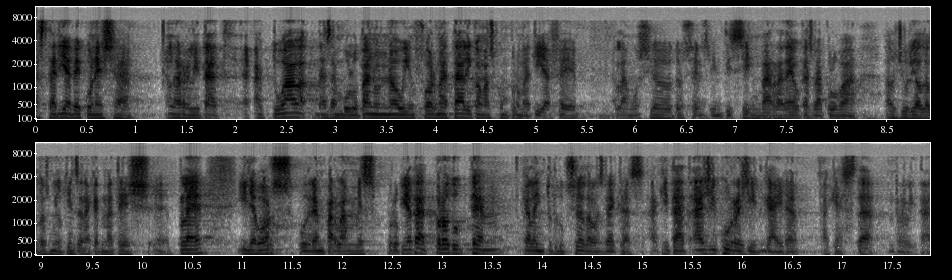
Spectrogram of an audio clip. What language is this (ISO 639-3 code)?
cat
